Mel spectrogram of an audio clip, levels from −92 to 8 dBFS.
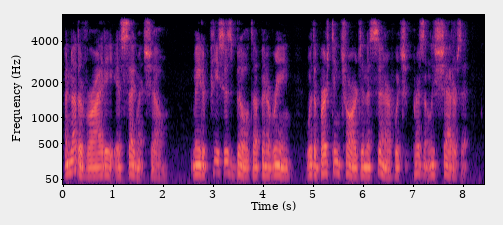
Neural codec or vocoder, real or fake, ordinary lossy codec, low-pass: none; real; Opus, 64 kbps; 5.4 kHz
